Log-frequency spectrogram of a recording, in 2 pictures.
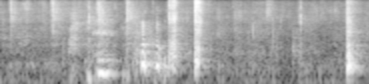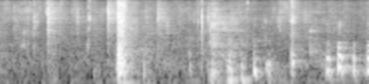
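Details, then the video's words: Labrador Retriever puppies from the Kloster Marienthal kennel explore the house indoors. Brief squeaky yelps and whimpers come in scattered bursts, mixed with sharp clicks and knocks on a hard floor and a little human speech. "Labrador Zucht vom Kloster Marienthal - Jetzt wird das Haus erkundet"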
